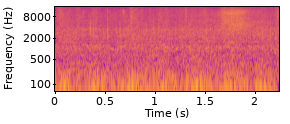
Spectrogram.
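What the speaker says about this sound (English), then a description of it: "it's absolutely hammering down with rain" Heavy rain drumming steadily on a truck cab in Euro Truck Simulator 2, driving a Magirus Deutz 19/22D, a dense, even wash of noise with no talk.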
